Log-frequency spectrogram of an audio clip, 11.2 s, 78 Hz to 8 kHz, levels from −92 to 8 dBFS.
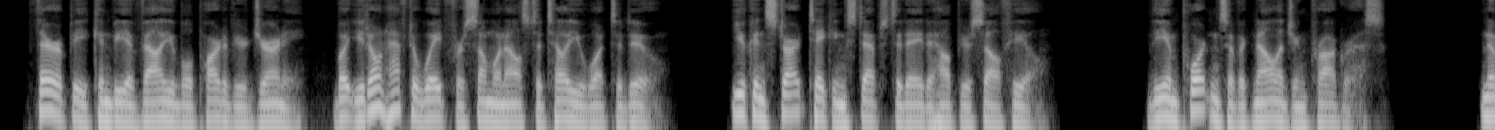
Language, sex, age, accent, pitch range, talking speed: English, male, 50-69, American, 90-115 Hz, 215 wpm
